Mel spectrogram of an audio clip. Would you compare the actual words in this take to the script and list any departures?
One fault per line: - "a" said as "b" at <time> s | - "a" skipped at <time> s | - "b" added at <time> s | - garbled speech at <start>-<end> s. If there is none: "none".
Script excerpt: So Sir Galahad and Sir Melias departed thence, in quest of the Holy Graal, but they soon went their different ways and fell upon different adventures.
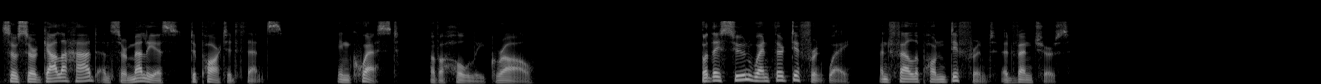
- "the" said as "a" at 4.4 s
- "ways" said as "way" at 8.3 s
